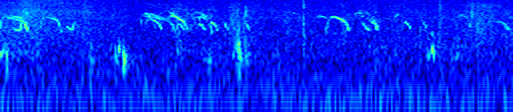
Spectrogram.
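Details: Chickens calling over steady low rumbling noise: rapid, high, curling peeps in quick clusters, mixed with a few short, lower clucks spaced about a second apart.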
